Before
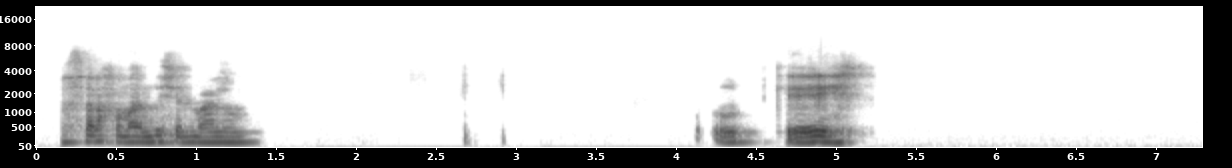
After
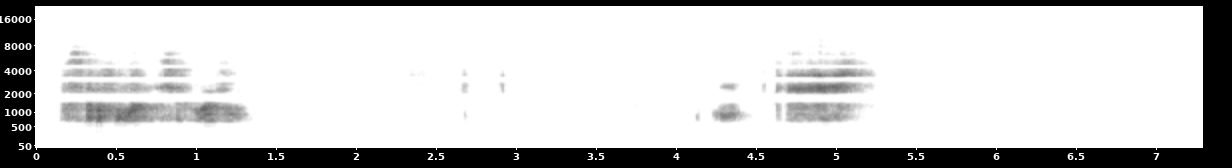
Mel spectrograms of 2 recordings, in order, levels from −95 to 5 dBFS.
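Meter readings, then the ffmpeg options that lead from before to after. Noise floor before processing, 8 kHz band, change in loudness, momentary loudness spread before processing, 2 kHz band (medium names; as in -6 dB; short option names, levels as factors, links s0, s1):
under -85 dBFS, no reading, -8.0 dB, 16 LU, -3.0 dB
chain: -af "afftfilt=real='re*eq(mod(floor(b*sr/1024/690),2),1)':imag='im*eq(mod(floor(b*sr/1024/690),2),1)':win_size=1024:overlap=0.75"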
